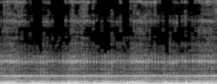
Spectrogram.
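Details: Century repulsion-start single-phase induction motor, old USA-made, running as squirrel cage after start, drawing just above its rated current: steady low hum with constant tone, no knocks, rubbing or growl; running smoothly and healthy.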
